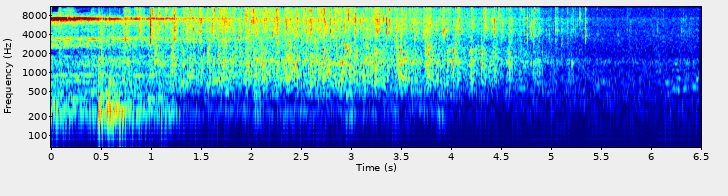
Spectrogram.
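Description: Audience applauding, the clapping fading away gradually over several seconds. A couple of deep drum strokes close off the music in the first second.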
